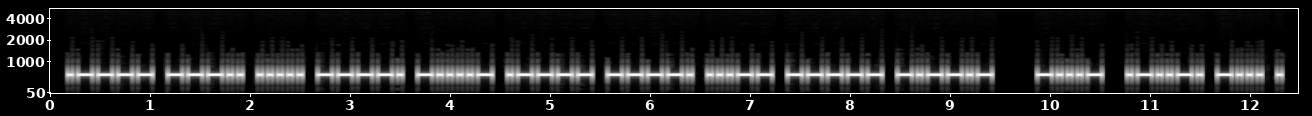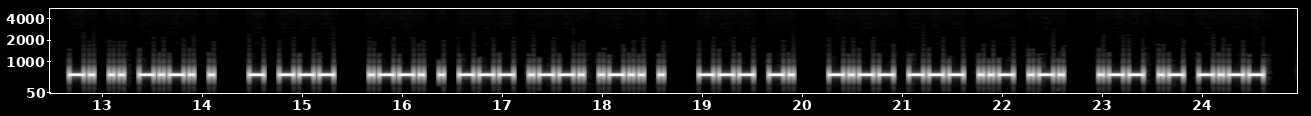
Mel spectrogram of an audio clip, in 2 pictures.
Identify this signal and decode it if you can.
Morse code, heard as a keyed tone, about 24 wpm, 600 Hz. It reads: 1859-1930) <BT> "BE NICE TO PEOPLE ON YOUR WAY
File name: CW / Practice / EnglishQuotations0224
